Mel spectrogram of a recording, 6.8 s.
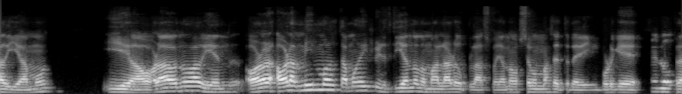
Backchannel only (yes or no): yes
